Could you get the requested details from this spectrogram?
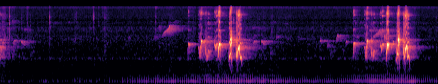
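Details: Decoy red-whiskered bulbul in a cage, used to lure wild birds, giving two short rich warbling phrases about three seconds apart over a steady low humming background.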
